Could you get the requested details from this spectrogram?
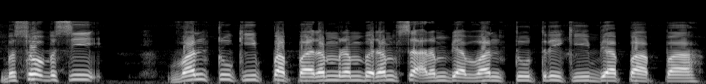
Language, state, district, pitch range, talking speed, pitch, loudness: Nyishi, Arunachal Pradesh, Papum Pare, 175-210 Hz, 145 wpm, 190 Hz, -12 LUFS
